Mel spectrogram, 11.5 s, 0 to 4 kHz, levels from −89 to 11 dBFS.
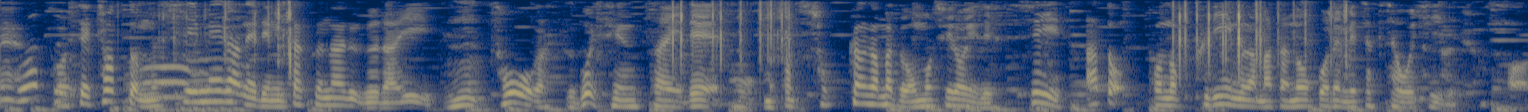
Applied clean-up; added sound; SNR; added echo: classical method log-MMSE.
